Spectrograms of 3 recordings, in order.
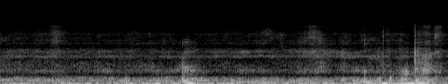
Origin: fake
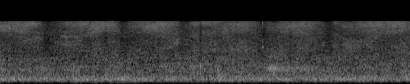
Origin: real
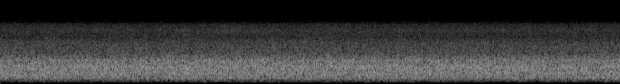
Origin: real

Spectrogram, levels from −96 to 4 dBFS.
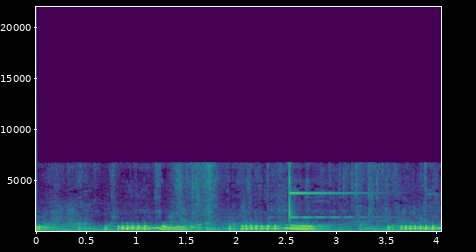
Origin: real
